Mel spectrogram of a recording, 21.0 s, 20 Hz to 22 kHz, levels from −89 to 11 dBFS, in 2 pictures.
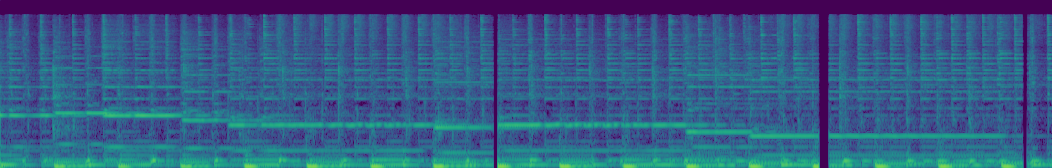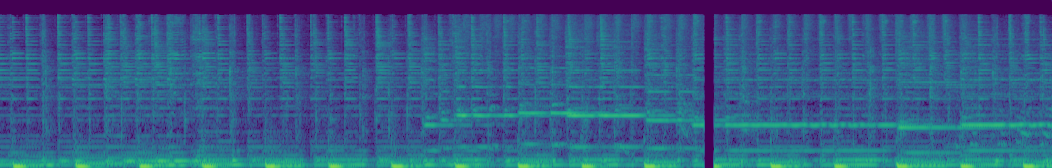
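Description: Four short holes punch through the audio at 4.93, 8.18, 10.22 and 17.56 s, lasting about 44, 102, 44 and 102 ms. Each cuts to silence and picks back up as if the sound kept playing underneath. That pattern is likely a Bluetooth dropout, with a few packets missing their slot.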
